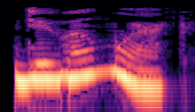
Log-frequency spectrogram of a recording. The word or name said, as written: do homework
